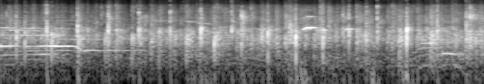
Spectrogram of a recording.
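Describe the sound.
An audience applauds steadily, a dense wash of many hands clapping at a fairly even loudness for several seconds, with a few brief tonal sounds and voices mixed in.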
